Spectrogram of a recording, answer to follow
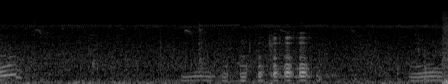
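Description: Young goats bleating: a short call about halfway through, then a longer, quavering bleat just before three seconds.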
